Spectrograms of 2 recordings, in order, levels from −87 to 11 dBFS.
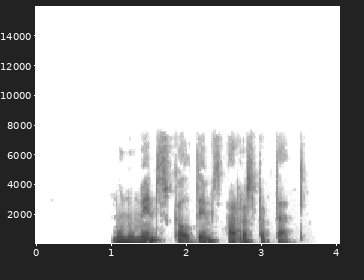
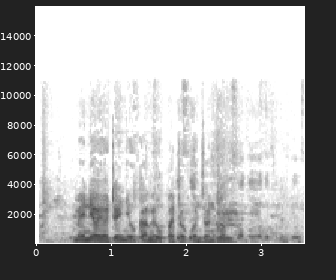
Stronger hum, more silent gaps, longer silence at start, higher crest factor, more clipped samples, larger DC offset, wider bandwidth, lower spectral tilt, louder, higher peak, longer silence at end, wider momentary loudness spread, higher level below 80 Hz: neither; neither; first, 1 s vs 0.05 s; about the same, 18 dB vs 16 dB; neither; neither; second, 7.6 kHz vs 11 kHz; about the same, -7.5 dB/octave vs -7 dB/octave; about the same, -20 LUFS vs -22 LUFS; about the same, -4 dBFS vs -6 dBFS; first, 0.65 s vs 0.05 s; second, 10 LU vs 17 LU; about the same, -58 dBFS vs -60 dBFS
